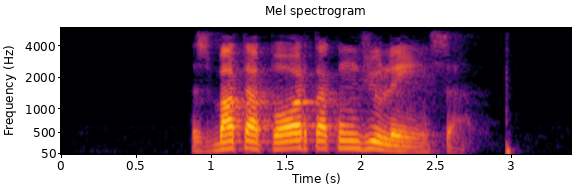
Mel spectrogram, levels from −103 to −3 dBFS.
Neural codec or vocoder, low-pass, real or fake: none; 5.4 kHz; real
